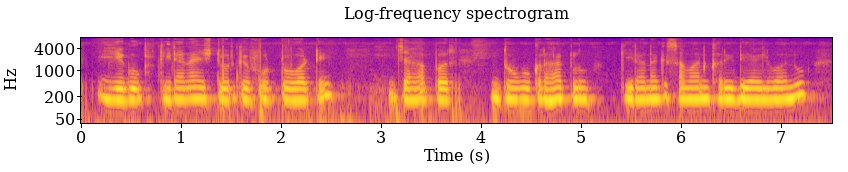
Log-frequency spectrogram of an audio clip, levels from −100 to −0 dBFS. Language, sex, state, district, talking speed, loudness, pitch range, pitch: Bhojpuri, female, Uttar Pradesh, Gorakhpur, 150 wpm, -14 LUFS, 170-180 Hz, 175 Hz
